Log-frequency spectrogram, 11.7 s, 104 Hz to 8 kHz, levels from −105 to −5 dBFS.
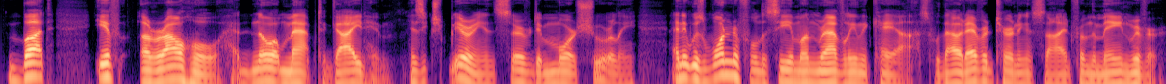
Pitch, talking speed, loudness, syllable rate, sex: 100 Hz, 170 wpm, -22 LUFS, 5.1 syllables/s, male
